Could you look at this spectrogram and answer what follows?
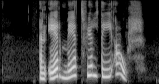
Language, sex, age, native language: Icelandic, female, 20-29, Icelandic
